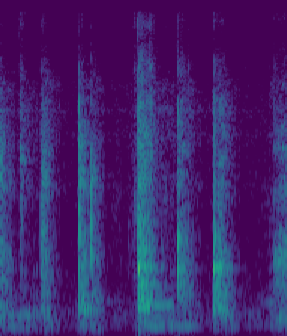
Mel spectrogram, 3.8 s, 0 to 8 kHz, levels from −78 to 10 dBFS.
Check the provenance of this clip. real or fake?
real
